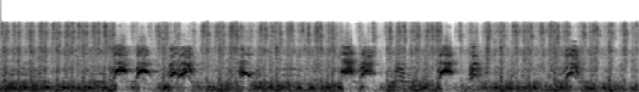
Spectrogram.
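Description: Dogs at a glass door, whining and yelping in short high calls that come several times, with claws scratching at the glass. A steady low hum runs underneath.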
